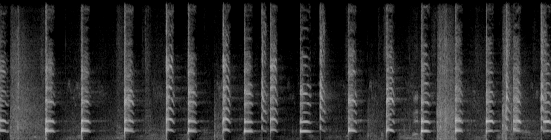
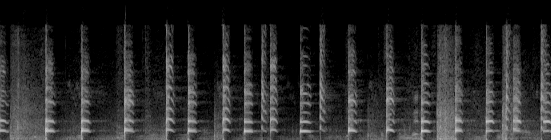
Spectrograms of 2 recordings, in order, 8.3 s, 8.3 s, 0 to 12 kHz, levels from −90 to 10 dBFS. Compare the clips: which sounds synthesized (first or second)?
first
